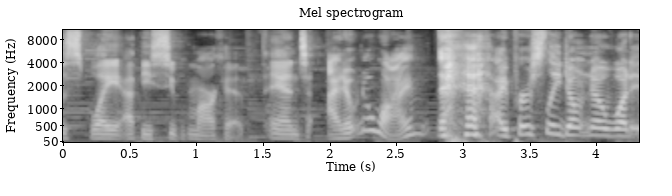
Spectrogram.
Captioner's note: laughs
